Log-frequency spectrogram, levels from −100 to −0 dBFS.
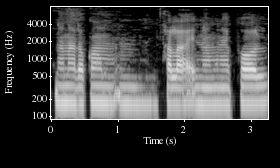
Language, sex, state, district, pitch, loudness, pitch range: Bengali, female, West Bengal, Paschim Medinipur, 160 Hz, -19 LUFS, 160-170 Hz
